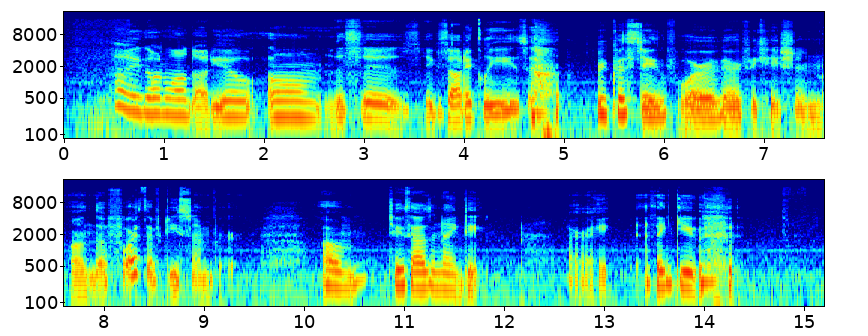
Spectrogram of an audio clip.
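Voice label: Verification, Female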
